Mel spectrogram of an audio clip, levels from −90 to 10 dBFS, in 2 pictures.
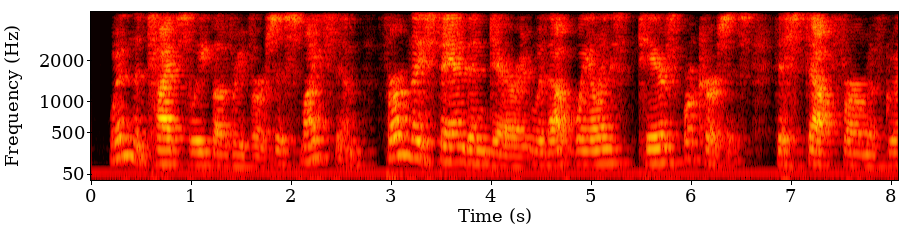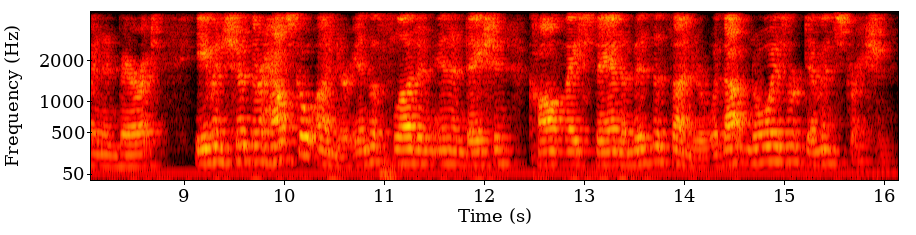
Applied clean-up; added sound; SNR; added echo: none; none; none; reverberation time 0.3 s.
